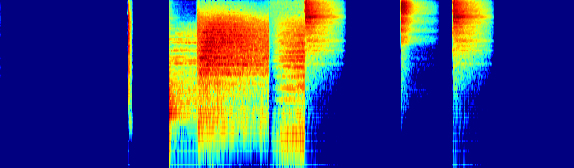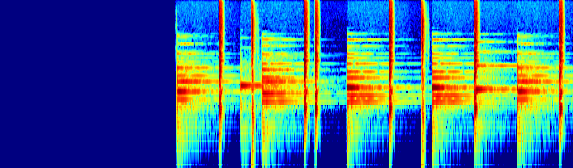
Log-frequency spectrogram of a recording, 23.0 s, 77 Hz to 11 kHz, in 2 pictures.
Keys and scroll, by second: 0.1-1.8 typing, 10.5 f, 11.4 x, 13.0 x, 18.3 alt+super+s, 19.3 x, 19.8 x, 22.5 x.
